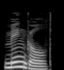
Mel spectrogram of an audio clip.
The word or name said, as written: mingled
